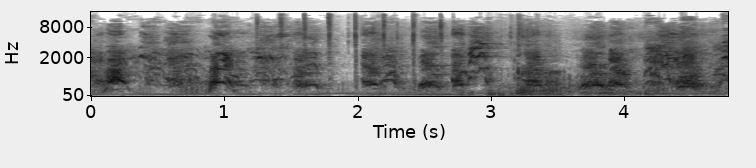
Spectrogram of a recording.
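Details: Staffordshire Terriers barking in short, loud, bright bursts, several barks following one another within a few seconds, with brief gaps between, over a low steady hum.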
